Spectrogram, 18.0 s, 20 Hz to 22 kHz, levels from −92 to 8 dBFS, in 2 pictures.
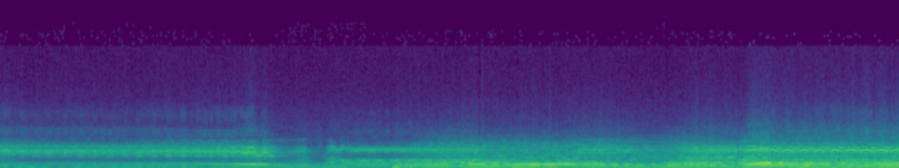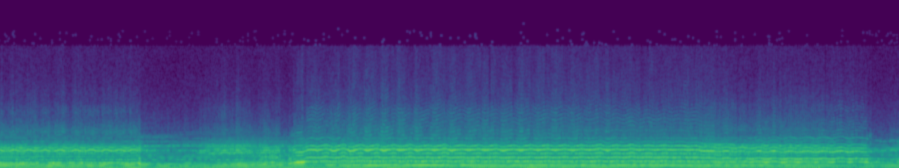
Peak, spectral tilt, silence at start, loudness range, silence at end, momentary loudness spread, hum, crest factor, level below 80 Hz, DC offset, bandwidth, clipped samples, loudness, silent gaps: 0 dBFS; -5.5 dB/octave; 0 s; 10 LU; 0 s; 13 LU; none; 16 dB; -46 dBFS; under 0.1%; 11 kHz; under 0.1%; -16 LUFS; none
